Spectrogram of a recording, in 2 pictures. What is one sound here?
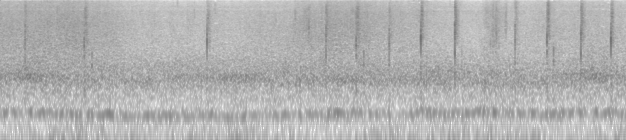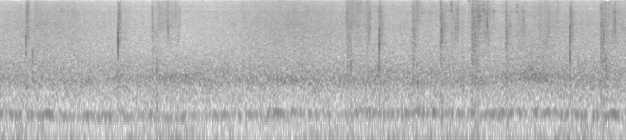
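Footsteps thud on stone steps at a steady walking pace.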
